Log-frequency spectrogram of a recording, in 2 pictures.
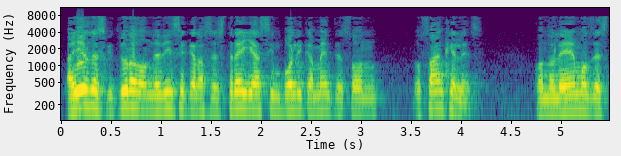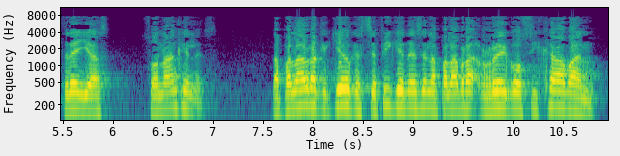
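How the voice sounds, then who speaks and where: A man's voice: fairly high pitch, fairly even intonation, moderate pace, a little mellow. A man, preaching a sermon with emphatic, fervent delivery. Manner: emphatic, rising to fervent exclamations. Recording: dull lo-fi recording.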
